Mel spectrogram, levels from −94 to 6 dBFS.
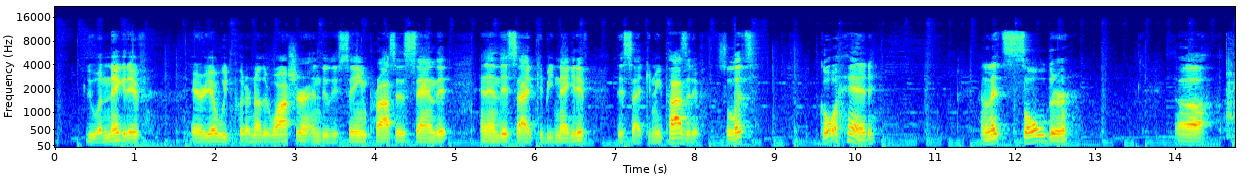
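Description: At 8.5 s the sound jumps forward abruptly. About 30 ms is missing, with no gap of silence. The two sides are simply butted together. This is likely a dropped buffer (overrun): the program fell behind, and the hardware overwrote samples before they were collected.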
